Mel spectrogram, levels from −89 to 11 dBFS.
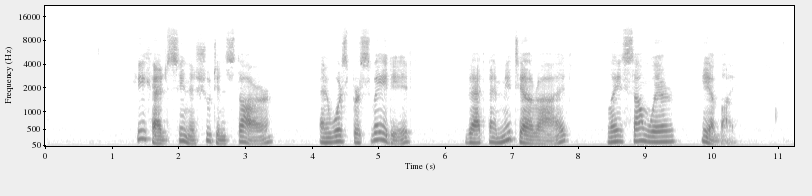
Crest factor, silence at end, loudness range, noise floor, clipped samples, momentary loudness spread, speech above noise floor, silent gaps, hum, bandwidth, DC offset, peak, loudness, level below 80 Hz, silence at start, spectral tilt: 20 dB; 0.9 s; 2 LU; -77 dBFS; under 0.1%; 10 LU; 34 dB; none; none; 13 kHz; under 0.1%; -26 dBFS; -44 LUFS; -72 dBFS; 1.4 s; -5.5 dB/octave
